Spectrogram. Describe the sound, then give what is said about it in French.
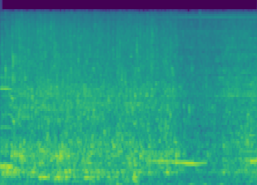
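Toilet flush: loud, continuous rushing and gurgling water that fills the whole clip and eases off slightly near the end. “Bon, tire la chasse.”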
